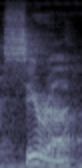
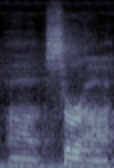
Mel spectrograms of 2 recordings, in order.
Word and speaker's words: Syrah: man they're like if she says Sarah Syrah is how you're supposed to pronounce it is like so ratchet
